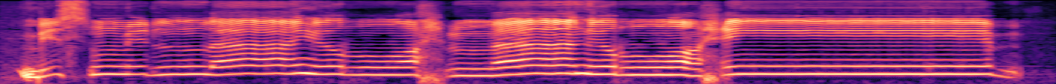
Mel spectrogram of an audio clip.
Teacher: Jadi merapatnya kedua bibir ketika mengucapkan huruf ba itu lebih kuat dibandingkan huruf mim.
